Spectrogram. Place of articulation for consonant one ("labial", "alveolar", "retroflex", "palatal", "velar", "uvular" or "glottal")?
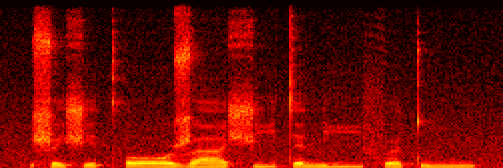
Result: retroflex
